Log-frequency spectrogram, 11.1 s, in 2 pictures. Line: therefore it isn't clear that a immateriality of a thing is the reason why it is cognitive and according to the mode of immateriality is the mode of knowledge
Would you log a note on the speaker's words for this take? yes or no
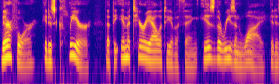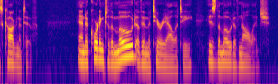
yes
